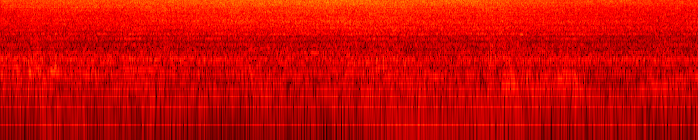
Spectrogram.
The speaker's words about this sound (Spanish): Y también le venden el cuero al caballo. Con esta máquina le sacan el cuero.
